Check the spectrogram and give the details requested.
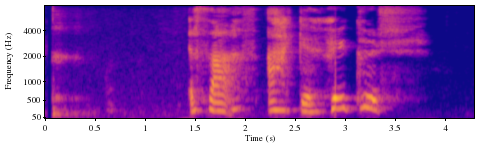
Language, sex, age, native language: Icelandic, female, 7, Icelandic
